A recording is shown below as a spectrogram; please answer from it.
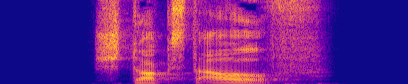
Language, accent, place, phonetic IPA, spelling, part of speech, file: German, Germany, Berlin, [ˌʃtɔkst ˈaʊ̯f], stockst auf, verb, De-stockst auf.ogg
- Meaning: second-person singular present of aufstocken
